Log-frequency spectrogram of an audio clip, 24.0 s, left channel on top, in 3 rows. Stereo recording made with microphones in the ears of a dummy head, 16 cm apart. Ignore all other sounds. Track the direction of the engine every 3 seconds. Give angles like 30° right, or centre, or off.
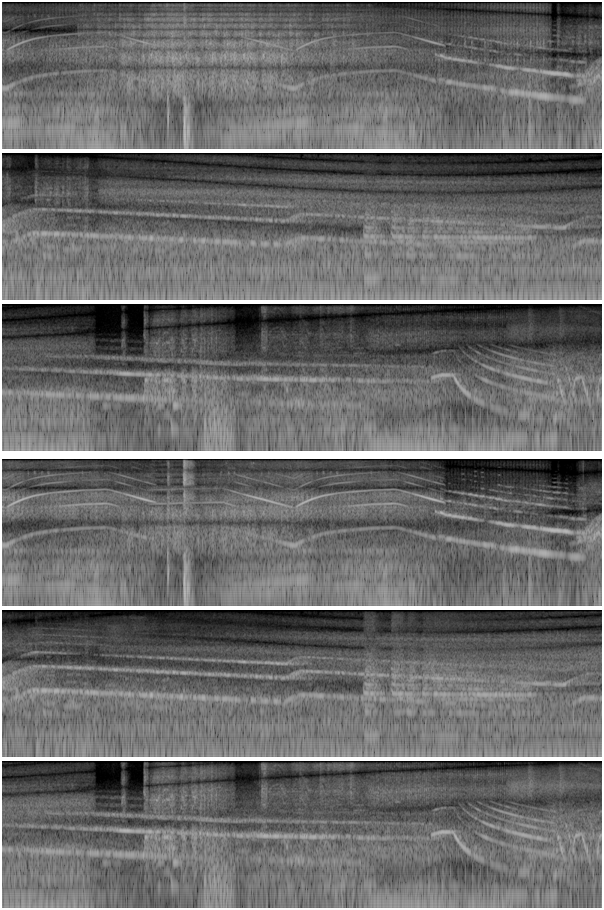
70° left, 60° left, 50° left, 40° left, centre, 40° right, 70° right, 80° right.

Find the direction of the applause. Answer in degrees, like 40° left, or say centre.
80° left.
